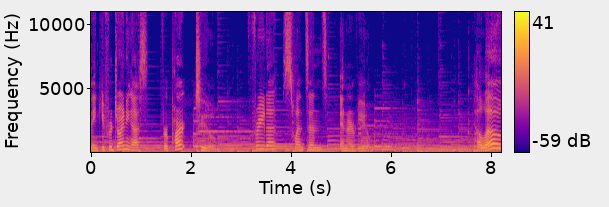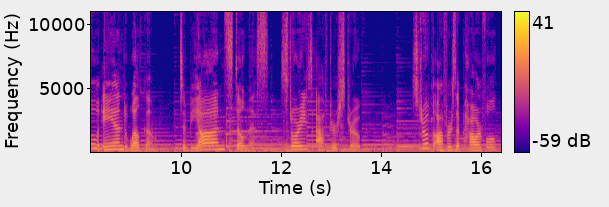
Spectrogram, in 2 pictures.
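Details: Adult host speaking over acoustic guitar music; Typical speech.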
